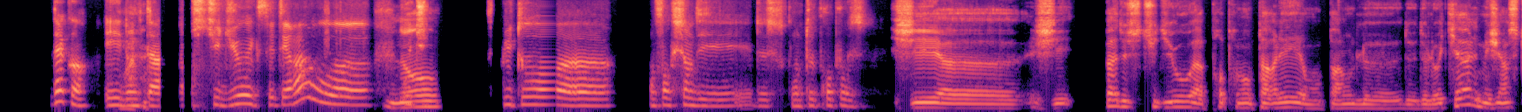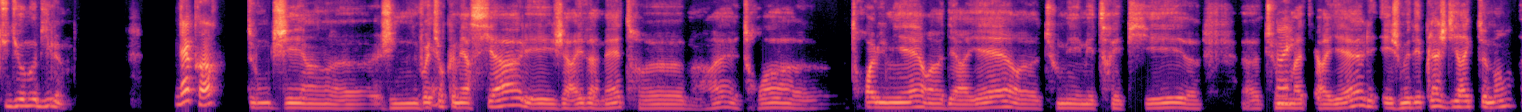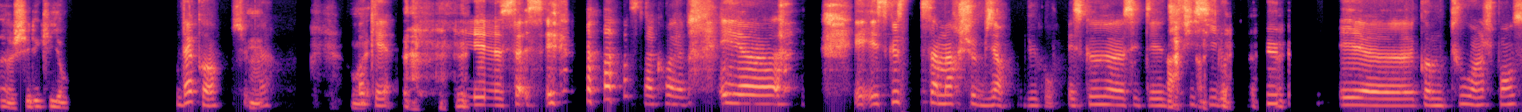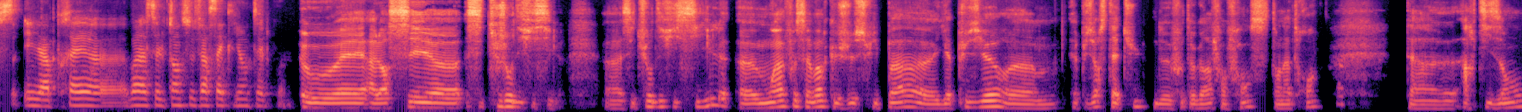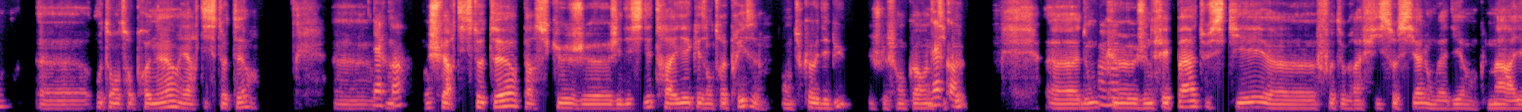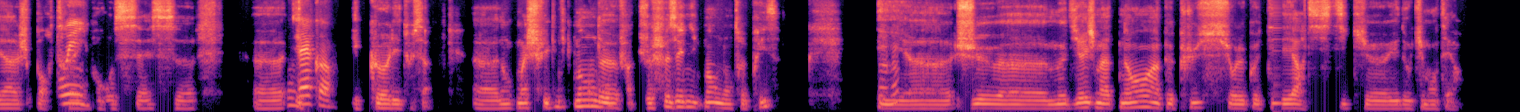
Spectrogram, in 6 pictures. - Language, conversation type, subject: French, unstructured, Quel métier te rendrait vraiment heureux, et pourquoi ?
- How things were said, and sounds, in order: laughing while speaking: "Mouais"; other background noise; "déplace" said as "déplache"; laugh; chuckle; laugh; tapping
